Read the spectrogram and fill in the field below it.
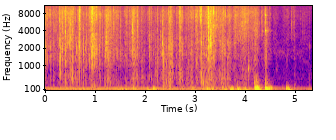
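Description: Loud crinkling and tearing of Christmas wrapping paper as a Christmas gift is opened, a busy run of rips and rustles that grows sharper near the end, with a steady low hum underneath.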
